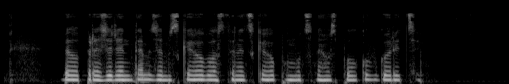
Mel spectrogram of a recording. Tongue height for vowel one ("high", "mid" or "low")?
high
